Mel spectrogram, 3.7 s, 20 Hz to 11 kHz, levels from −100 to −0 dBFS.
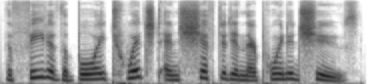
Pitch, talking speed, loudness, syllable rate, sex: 210 Hz, 195 wpm, -18 LUFS, 4.3 syllables/s, female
